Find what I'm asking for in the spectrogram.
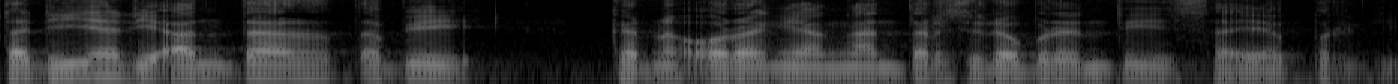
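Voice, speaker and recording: Flat, monotone intonation at a moderate pace. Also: man, medium pitch for a man. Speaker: preacher. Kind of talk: sermon.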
